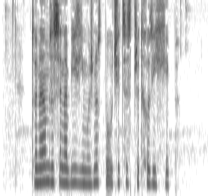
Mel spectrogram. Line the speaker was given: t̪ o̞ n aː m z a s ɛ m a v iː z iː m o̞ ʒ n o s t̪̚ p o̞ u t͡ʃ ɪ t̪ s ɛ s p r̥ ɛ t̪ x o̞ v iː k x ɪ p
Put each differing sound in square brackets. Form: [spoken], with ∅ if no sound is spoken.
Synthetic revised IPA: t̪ o̞ n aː m z a s ɛ [n] a [b] iː z iː m o̞ ʒ n o s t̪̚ p o̞ u t͡ʃ ɪ t̪ s ɛ s p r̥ ɛ t̪ x o̞ [z] iː [x] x ɪ p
